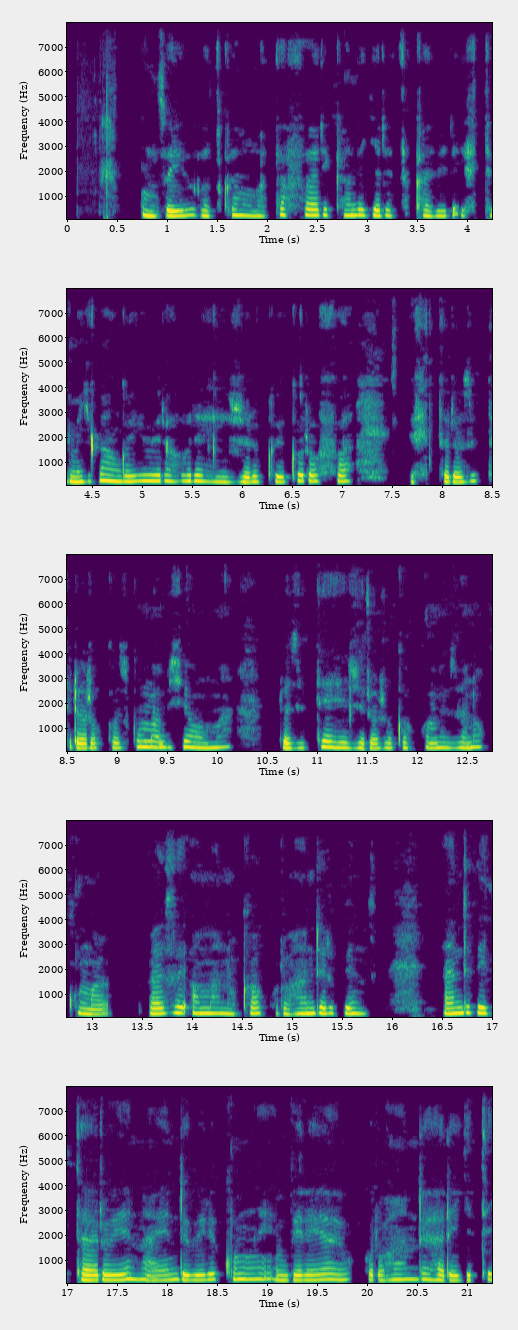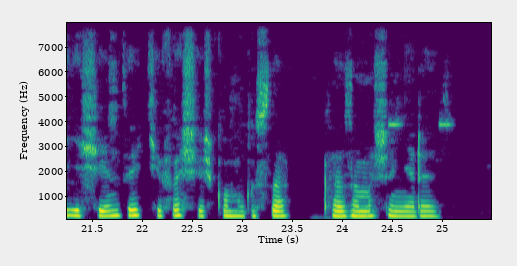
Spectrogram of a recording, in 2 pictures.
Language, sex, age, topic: Kinyarwanda, female, 18-24, education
